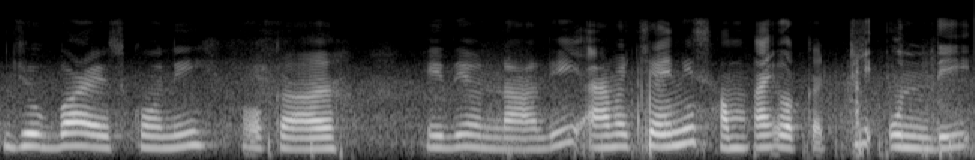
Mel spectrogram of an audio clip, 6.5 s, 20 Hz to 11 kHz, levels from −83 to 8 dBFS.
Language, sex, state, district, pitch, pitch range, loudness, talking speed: Telugu, female, Andhra Pradesh, Annamaya, 210 Hz, 195-225 Hz, -16 LUFS, 90 wpm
